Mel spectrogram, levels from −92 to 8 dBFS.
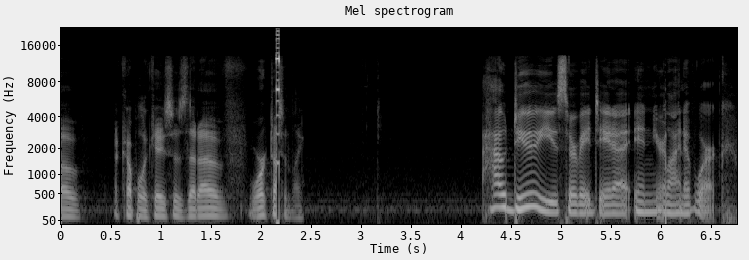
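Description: Speech with two short bursts of damaged data in a compressed stream, at 2.15 to 2.18 s and 6.01 to 6.05 s. Each lasts about 35 ms. Corrupted bytes make the decoder misread frames and lose sync until it finds the next valid frame header.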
